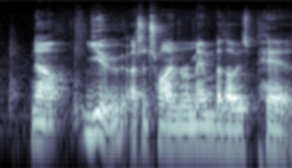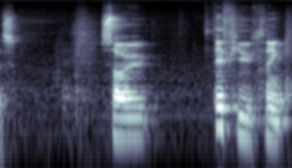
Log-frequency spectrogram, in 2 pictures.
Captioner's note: none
